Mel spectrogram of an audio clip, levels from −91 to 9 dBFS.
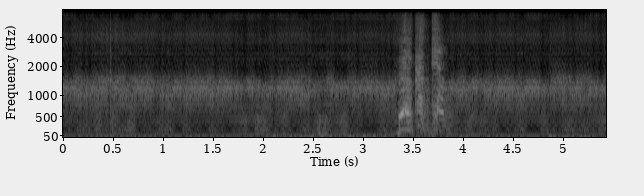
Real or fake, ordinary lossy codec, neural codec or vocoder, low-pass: fake; none; codec, 16 kHz, 0.5 kbps, FreqCodec, smaller model; 7.2 kHz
